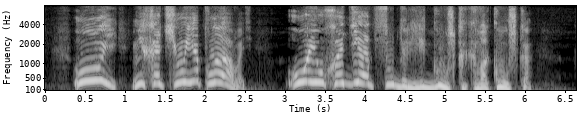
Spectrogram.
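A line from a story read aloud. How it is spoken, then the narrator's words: Shouted. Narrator (Russian): крикнула Олька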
